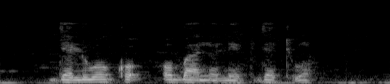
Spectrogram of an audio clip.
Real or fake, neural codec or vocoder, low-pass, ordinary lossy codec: real; none; 7.2 kHz; MP3, 32 kbps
